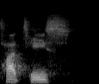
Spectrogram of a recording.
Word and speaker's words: Tatis: First of all, Tradon, it's pronounced Tatis. – Not titties.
